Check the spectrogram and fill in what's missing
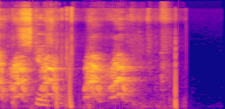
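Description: Puppies bark and yip in several quick bursts, close and fairly loud, with a short sharp yap at the end.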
